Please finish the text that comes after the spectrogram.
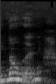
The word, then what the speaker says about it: Non: 이 농은 아니요라는 말이죠. 노라고 발음을 하다가 이 오 발음을 코로 올려서 발음을 하면 농 이렇게 되는데요.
